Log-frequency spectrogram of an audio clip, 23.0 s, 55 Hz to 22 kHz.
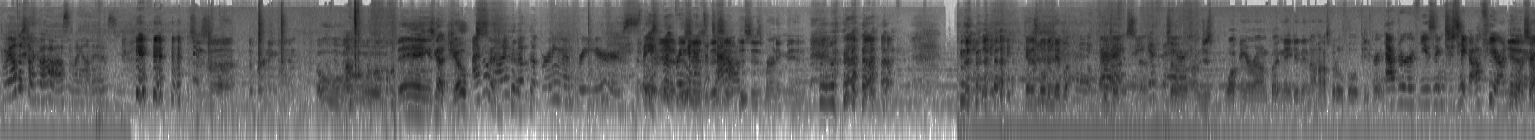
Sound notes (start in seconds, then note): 1.8 laughs; 12.8 laugh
